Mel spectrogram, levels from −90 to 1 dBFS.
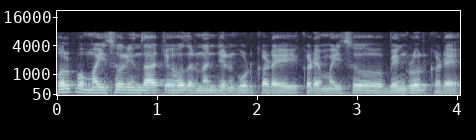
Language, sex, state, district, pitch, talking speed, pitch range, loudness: Kannada, male, Karnataka, Mysore, 115 Hz, 180 wpm, 105-120 Hz, -16 LUFS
